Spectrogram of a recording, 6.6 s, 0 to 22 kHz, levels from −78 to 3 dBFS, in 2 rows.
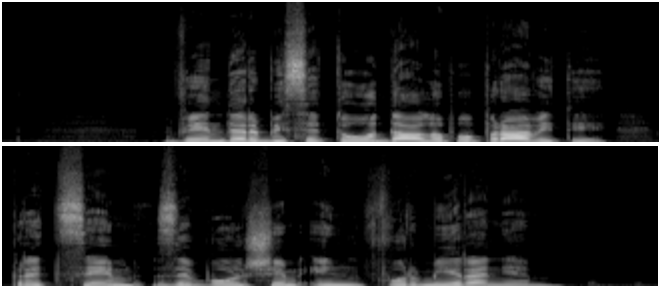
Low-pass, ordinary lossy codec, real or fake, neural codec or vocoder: none; none; real; none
